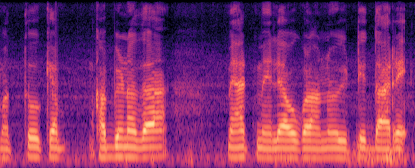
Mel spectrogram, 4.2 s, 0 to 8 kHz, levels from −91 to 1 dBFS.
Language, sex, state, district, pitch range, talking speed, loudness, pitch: Kannada, male, Karnataka, Koppal, 120-130 Hz, 115 wpm, -16 LUFS, 125 Hz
